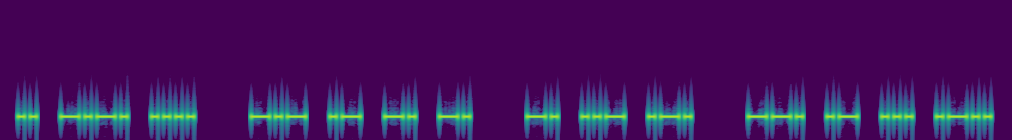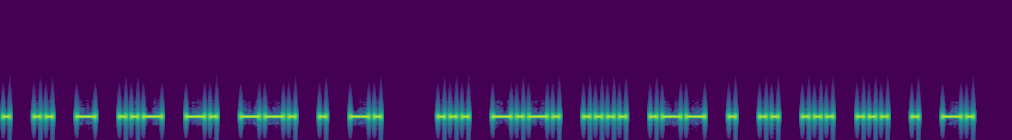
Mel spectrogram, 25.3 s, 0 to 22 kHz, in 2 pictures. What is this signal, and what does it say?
Morse code, heard as a keyed tone, about 16 wpm, 680 Hz. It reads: ICH KANN NUR GASLEITUNGEN SCHWEISSEN
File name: Morsekurs / Witze / Witz 31.Oktober 2023 70 F80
